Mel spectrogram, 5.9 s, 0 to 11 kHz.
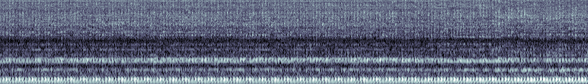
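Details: Toyota MR2 with Gen5 engine swapped in from a Caldina, first start with no exhaust fitted: loud, rapid, even exhaust pulses at steady idle, no miss; normal idle. Check engine light on afterwards, owner suspects bent damaged O2 sensor.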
